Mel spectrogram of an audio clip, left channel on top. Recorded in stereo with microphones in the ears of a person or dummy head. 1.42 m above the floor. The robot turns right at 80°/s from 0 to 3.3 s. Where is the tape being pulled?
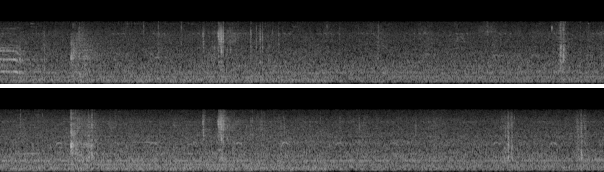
15° right (ahead or behind), 5 m; by 2.7 s 45° left (ahead or behind), 5 m.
